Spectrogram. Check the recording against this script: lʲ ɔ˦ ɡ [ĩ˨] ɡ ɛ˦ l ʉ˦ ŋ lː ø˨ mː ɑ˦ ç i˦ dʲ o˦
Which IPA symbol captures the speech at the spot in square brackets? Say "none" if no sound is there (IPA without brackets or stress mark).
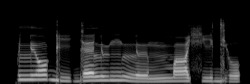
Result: i˨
